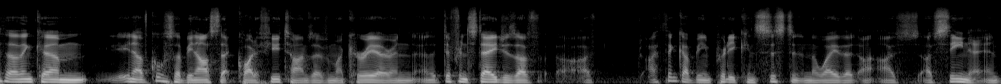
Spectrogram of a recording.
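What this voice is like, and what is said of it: South African accent. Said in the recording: “I grew up in South Africa, as you can probably tell from my horrible twang in my voice”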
